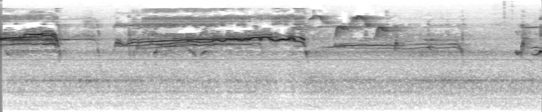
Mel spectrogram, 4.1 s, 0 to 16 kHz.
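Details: Bald eagle pair at the Decorah nest, 30 May 2012, arguing over a fish; long high whistled notes hold steady, then break into shorter, softer squeaky phrases.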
